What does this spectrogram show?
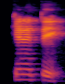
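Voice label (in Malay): "kinetik", Malay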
